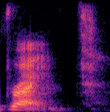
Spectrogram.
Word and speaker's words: write: Bueno, sigamos con write. Write. Write significa escribir y para conjugarlo al pasado es wrote. Wrote. Otra vez, esta WR más o menos se pronuncia como R nomás. Ignoren la W.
